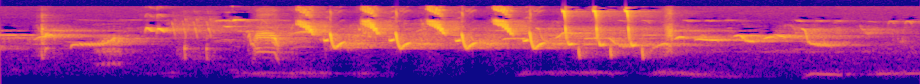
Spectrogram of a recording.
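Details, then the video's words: A common nightingale sings a rich, varied phrase of sharp chirps, whistles and rapid trills, several notes a second, clear with little else heard. "Nightingale bird singing the beautiful sounds (chirping)"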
